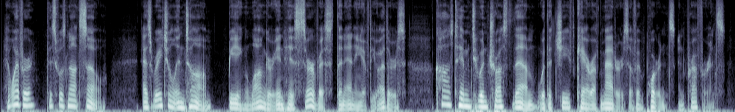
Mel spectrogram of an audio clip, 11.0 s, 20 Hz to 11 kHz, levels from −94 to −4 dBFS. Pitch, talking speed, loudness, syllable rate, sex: 105 Hz, 185 wpm, -20 LUFS, 5.5 syllables/s, male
